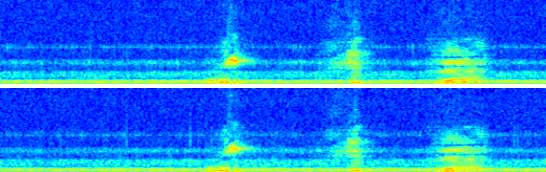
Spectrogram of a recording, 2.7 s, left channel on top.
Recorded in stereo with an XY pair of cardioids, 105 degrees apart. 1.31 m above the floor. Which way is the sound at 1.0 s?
20° left.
